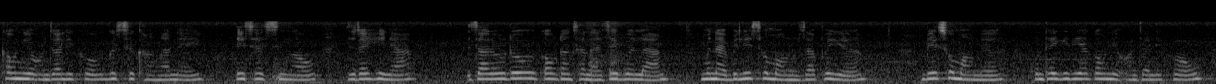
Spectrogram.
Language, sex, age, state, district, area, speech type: Bodo, female, 18-30, Assam, Kokrajhar, rural, spontaneous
